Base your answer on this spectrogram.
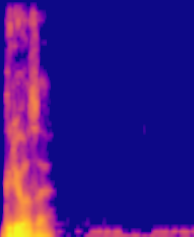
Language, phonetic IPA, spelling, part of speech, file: Russian, [ˈɡrʲɵzə], грёза, noun, Ru-грёза.ogg
- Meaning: dream, daydream, vision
